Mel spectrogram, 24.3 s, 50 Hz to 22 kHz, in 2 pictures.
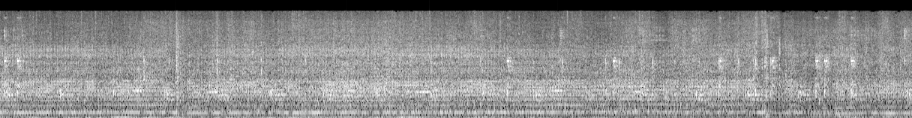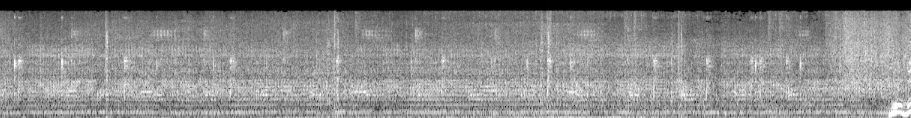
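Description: A racing car's engine drones steadily and loudly as it accelerates flat out on a coastal mountain course in the PS4 racing game Gravel, a continuous roar with no break throughout.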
